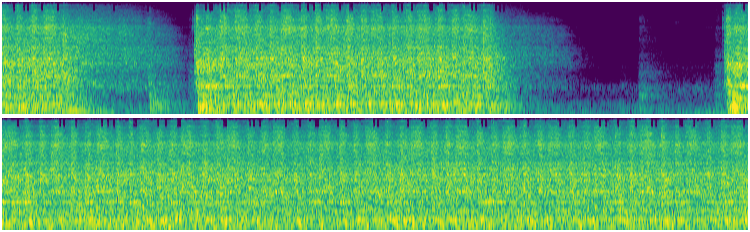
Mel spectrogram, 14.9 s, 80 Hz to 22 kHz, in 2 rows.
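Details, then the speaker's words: Kubota RTV900 diesel UTV (2007 or 2009), after a head gasket repair for white smoke, 12 volts present: long bursts of fast, steady cranking, about three turns a second, never catching. Owner suspects it's not getting fuel. Crank, no start. "All right, she doesn't want to go. We must not be getting fuel."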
